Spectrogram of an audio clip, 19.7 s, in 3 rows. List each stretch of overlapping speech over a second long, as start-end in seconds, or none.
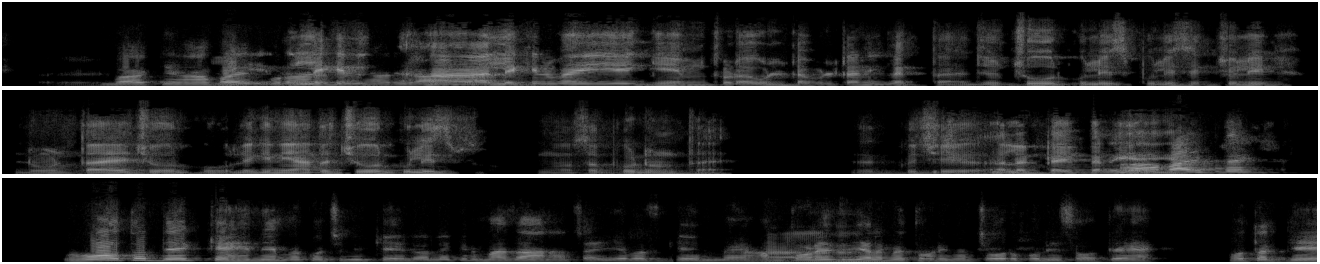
1.1-2.8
